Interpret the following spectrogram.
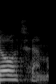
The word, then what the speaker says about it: autumn: es como una O, tiene que ser the autumn, okay?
